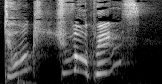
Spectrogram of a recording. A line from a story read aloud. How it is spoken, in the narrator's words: I cried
